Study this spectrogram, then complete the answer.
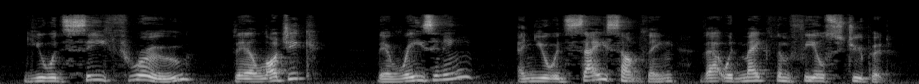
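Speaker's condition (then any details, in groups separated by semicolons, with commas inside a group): No condition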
